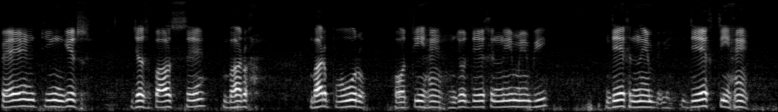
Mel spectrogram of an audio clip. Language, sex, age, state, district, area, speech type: Urdu, male, 60+, Delhi, North East Delhi, urban, spontaneous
